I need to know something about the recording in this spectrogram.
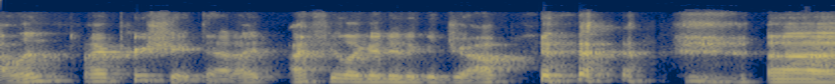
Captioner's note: laughs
